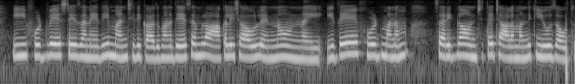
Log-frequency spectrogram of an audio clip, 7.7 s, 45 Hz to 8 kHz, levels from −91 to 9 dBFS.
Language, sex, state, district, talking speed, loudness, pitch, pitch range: Telugu, female, Andhra Pradesh, Guntur, 165 wpm, -18 LUFS, 245 Hz, 235-265 Hz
